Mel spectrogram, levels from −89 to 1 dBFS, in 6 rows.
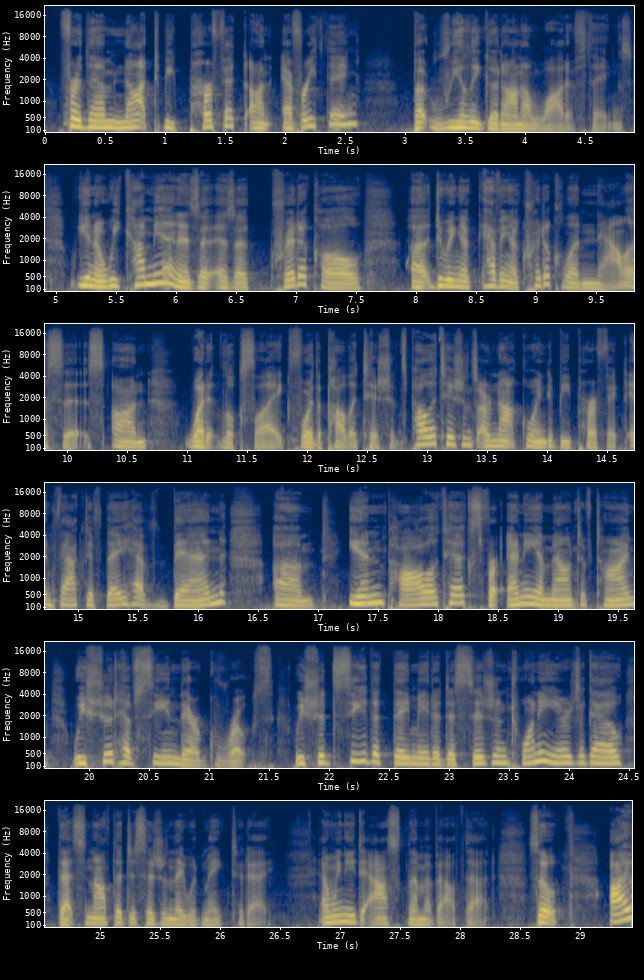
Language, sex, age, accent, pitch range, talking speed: English, female, 40-59, American, 155-205 Hz, 200 wpm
